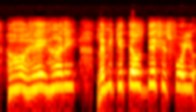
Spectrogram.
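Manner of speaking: a hint of a fawning husband offering to help; mock simp husband. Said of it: "If he's all".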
